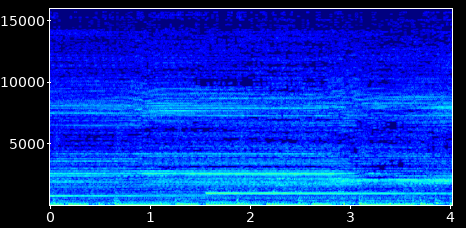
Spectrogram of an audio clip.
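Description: Happy King HK-900 electric hair clipper running steadily on a test run just after being switched on, with music playing alongside.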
